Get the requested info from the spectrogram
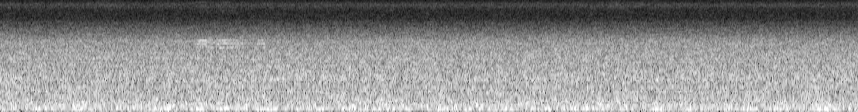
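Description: Steady room noise: an even hiss with no distinct events, picked up by a clip-on microphone.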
